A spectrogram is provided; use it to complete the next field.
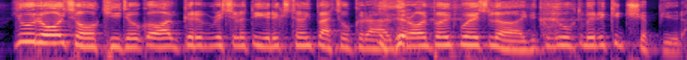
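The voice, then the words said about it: Put-on Black Country accent. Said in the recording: “I can't really do Brummy that well. ... I think it's Black Country, technically.”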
